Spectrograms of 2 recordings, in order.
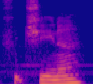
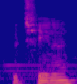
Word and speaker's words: Fucina: It's Italian, so closest would be Fucina. That's fair. Thank you. It's all just letters to me. So, I appreciate the assistance. As always. Fucina.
